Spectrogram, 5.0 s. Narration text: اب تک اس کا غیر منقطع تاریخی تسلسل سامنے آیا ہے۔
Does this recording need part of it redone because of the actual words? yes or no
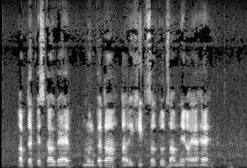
no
